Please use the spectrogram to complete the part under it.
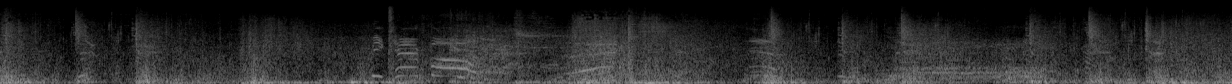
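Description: Fiery blasts burst and crackle.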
